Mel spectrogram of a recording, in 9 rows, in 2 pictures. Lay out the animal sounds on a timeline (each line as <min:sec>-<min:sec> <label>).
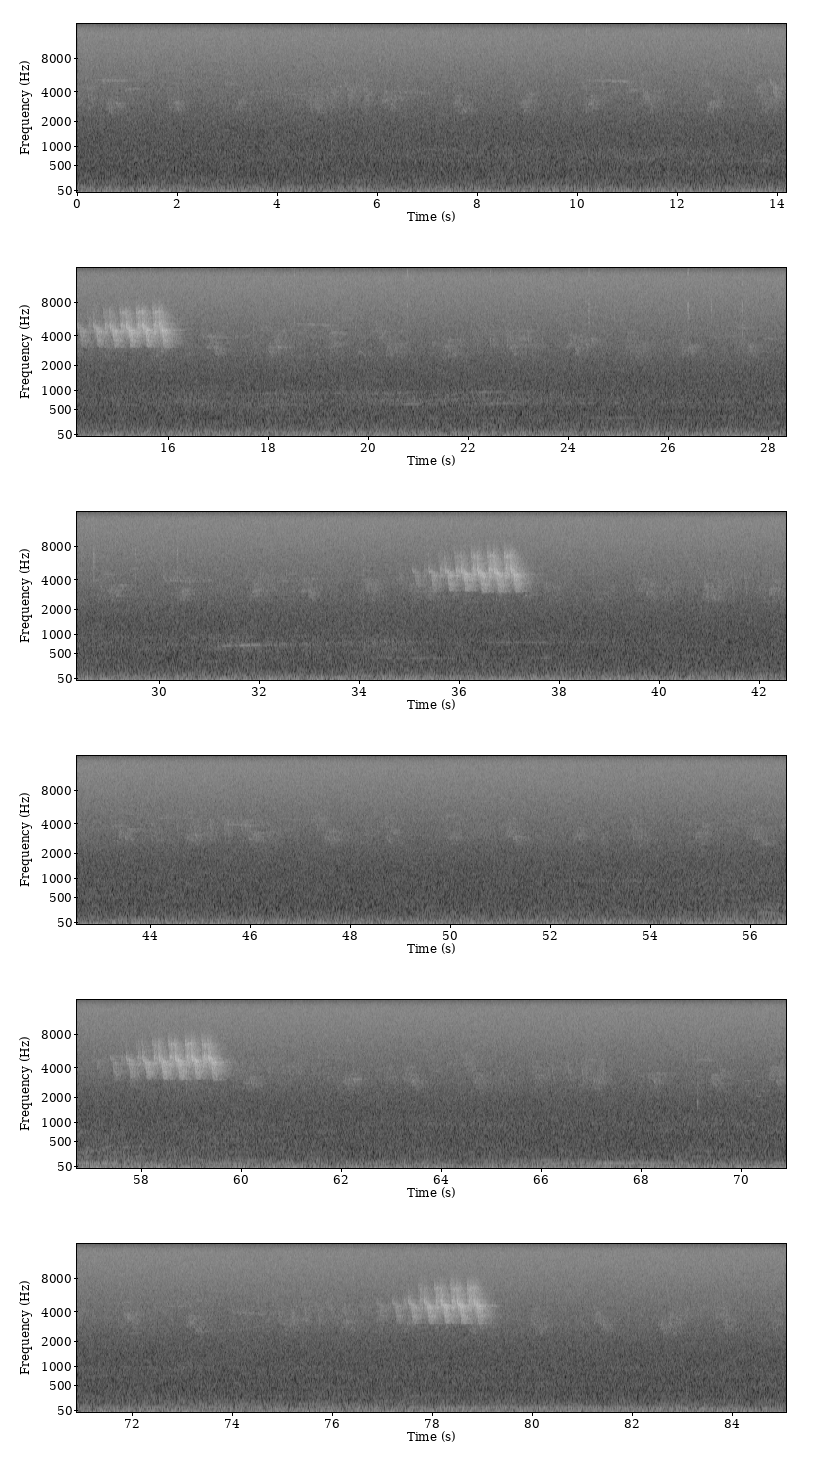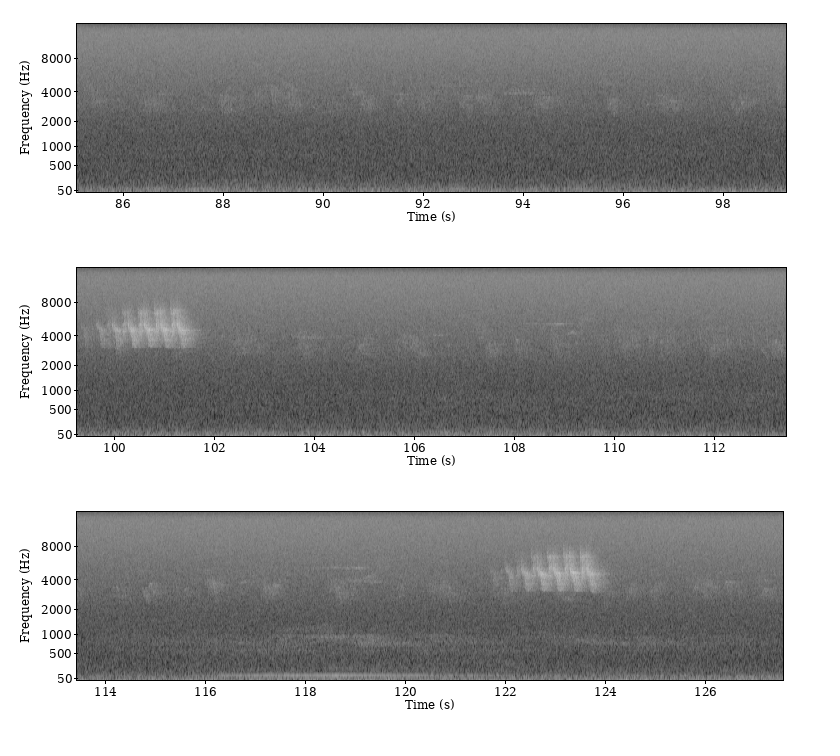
0:00.0-0:09.5 Red-eyed Vireo (Vireo olivaceus)
0:00.4-0:01.5 Black-throated Green Warbler (Setophaga virens)
0:04.3-0:06.1 Ovenbird (Seiurus aurocapilla)
0:10.0-1:08.6 Red-eyed Vireo (Vireo olivaceus)
0:10.1-0:11.4 Black-throated Green Warbler (Setophaga virens)
0:13.8-0:16.4 Ovenbird (Seiurus aurocapilla)
0:18.7-0:19.6 Black-throated Green Warbler (Setophaga virens)
0:34.8-0:37.6 Ovenbird (Seiurus aurocapilla)
0:44.6-0:46.3 Ovenbird (Seiurus aurocapilla)
0:57.2-1:00.0 Ovenbird (Seiurus aurocapilla)
1:09.1-2:07.5 Red-eyed Vireo (Vireo olivaceus)
1:14.8-1:19.5 Ovenbird (Seiurus aurocapilla)
1:39.4-1:41.8 Ovenbird (Seiurus aurocapilla)
1:48.1-1:49.6 Black-throated Green Warbler (Setophaga virens)
1:58.0-1:59.6 Black-throated Green Warbler (Setophaga virens)
2:01.5-2:04.1 Ovenbird (Seiurus aurocapilla)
